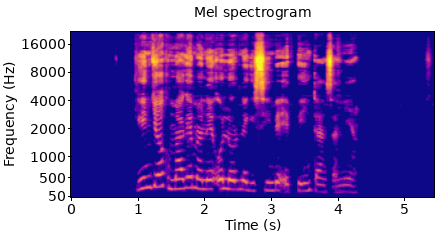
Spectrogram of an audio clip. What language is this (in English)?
Luo (Kenya and Tanzania)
